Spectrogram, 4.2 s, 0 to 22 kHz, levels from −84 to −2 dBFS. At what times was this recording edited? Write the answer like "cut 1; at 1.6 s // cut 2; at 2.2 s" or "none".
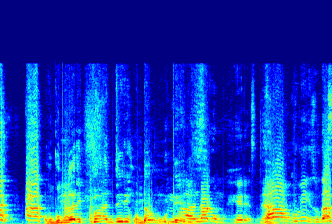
none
